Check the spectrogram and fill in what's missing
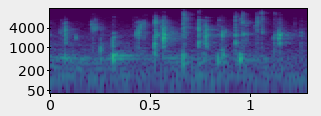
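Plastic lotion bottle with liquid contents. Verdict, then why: Runny. A plastic bottle of nectarine peach sorbet lotion is shaken, and its runny liquid contents slosh inside. The result is a quick series of short, bright, wet squishing clicks with no low end, the "juicy" sound of a lotion thin enough to pour out easily.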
